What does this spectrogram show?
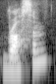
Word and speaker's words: Rossum: Yes, he did Phantom of the Opera back in the day with Emmy Rossum. Did I even pronounce her name right? I didn't even know. Yeah, you did actually. Rossum, Minnie Driver, which is the silliest fucking name in the world.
